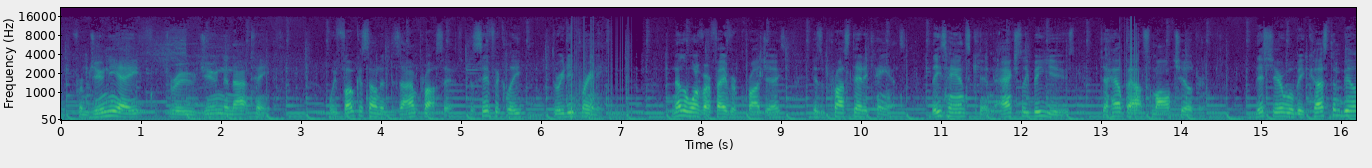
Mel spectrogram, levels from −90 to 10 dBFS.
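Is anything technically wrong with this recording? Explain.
Yes, there is processor overload crackle at 6.37 to 7.13 s and 13.23 to 13.46 s. The processor repeatedly missed its few-millisecond buffer deadlines, replaying stale audio with hard edges and producing gritty crackling bursts.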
